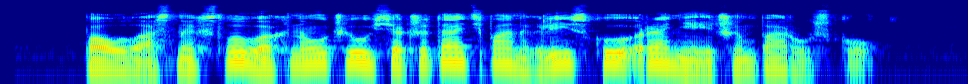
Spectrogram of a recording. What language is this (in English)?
Belarusian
